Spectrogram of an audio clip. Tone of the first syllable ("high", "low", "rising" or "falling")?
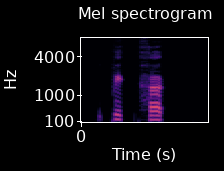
low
